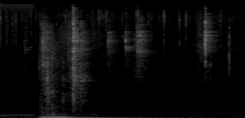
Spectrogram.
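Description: A door swings shut with a single heavy, booming thud that lingers briefly, followed by a few faint clicks and rattles as it settles. No one speaks.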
